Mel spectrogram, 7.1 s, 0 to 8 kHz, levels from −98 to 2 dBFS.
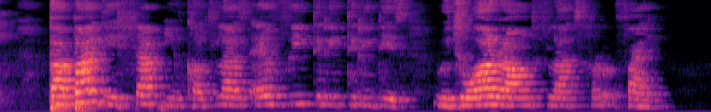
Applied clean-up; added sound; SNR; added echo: none; none; none; reverberation time 0.4 s.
